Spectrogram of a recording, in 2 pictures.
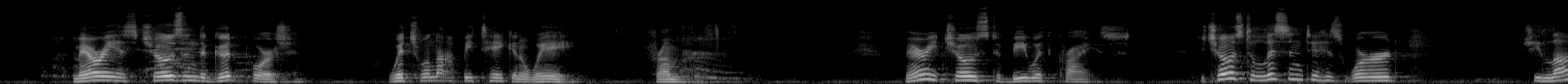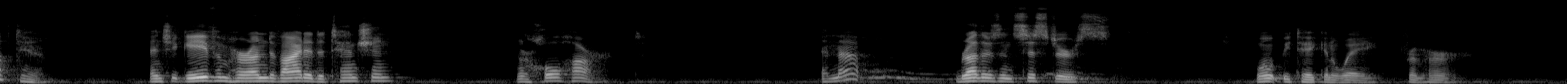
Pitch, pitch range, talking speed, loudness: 130 Hz, 115-160 Hz, 100 wpm, -29 LUFS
